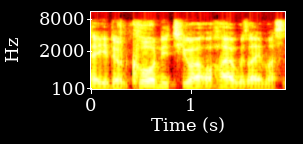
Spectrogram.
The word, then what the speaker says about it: ohayo gozaimasu: you doing cool nichola ohayo gozaimasu is actually the correct way to say good morning in japanese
